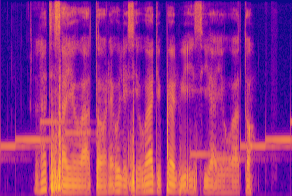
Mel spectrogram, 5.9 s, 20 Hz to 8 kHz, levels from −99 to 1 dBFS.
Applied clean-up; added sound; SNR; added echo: none; Alarm; 15 dB; none.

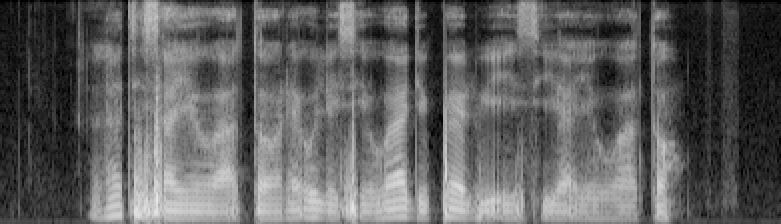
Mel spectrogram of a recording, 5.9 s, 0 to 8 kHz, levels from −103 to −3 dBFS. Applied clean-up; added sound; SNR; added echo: none; none; none; none.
